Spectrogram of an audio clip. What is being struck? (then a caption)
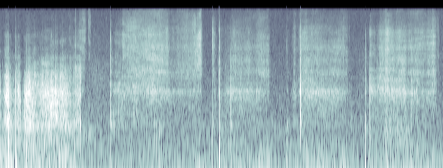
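Textured hardcover notebook cover. A black hardcover notebook with a yellow logo and a textured cover, held upright, is scratched with long nails. Soft, papery rasps alternate with brighter scratching passes, and sharp little clicks and taps are scattered throughout.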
